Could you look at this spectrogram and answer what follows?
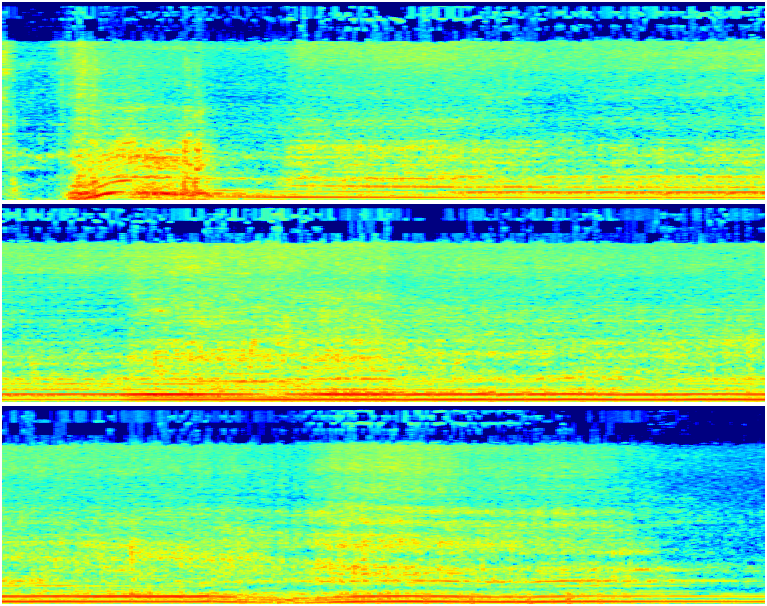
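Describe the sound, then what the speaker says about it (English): Several cars in a home garage start up one after another: a starter cranks, engines catch and settle into a loud, steady idle, then swell twice with revving, all close by. "we're gonna rev them right now, so I'm gonna turn them all on again"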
